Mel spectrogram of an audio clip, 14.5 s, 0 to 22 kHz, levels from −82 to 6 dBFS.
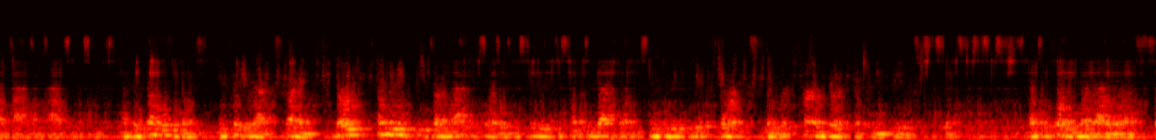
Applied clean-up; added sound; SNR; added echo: neural separator model SepFormer DNS4.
